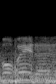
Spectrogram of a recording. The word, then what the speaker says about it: Boveda: It's Boveda.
